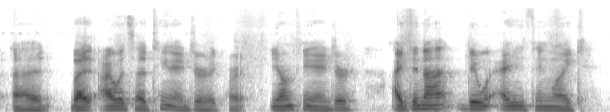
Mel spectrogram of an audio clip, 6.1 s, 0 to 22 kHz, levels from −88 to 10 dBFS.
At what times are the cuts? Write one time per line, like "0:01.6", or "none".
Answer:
0:03.7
